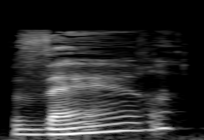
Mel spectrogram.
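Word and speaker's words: vert: rou remember rou so masculine form don't pronounce the final T ver feminine form ver so listen carefully I don't say t but it's ver ver Okay so as usual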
